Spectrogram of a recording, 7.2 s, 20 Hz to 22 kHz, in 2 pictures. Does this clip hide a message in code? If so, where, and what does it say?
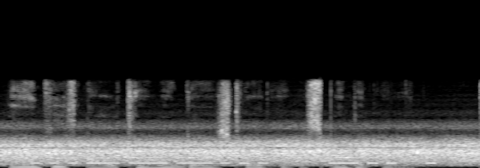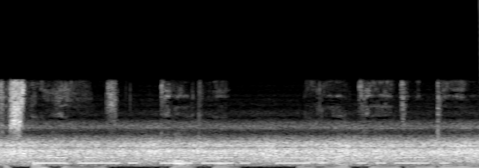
Yes: Morse code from 0.2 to 7.0 s, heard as a keyed tone, hand-sent with a bug key, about 17 wpm, 710 Hz, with radio static and speech in English. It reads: <SOS> DE GGNF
